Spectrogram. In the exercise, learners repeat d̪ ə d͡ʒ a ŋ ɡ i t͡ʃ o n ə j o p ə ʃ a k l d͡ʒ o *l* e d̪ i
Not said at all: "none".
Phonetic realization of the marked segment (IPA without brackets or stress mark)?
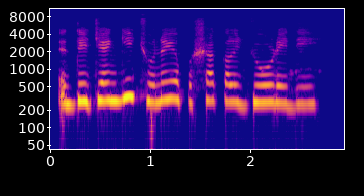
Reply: ɽ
